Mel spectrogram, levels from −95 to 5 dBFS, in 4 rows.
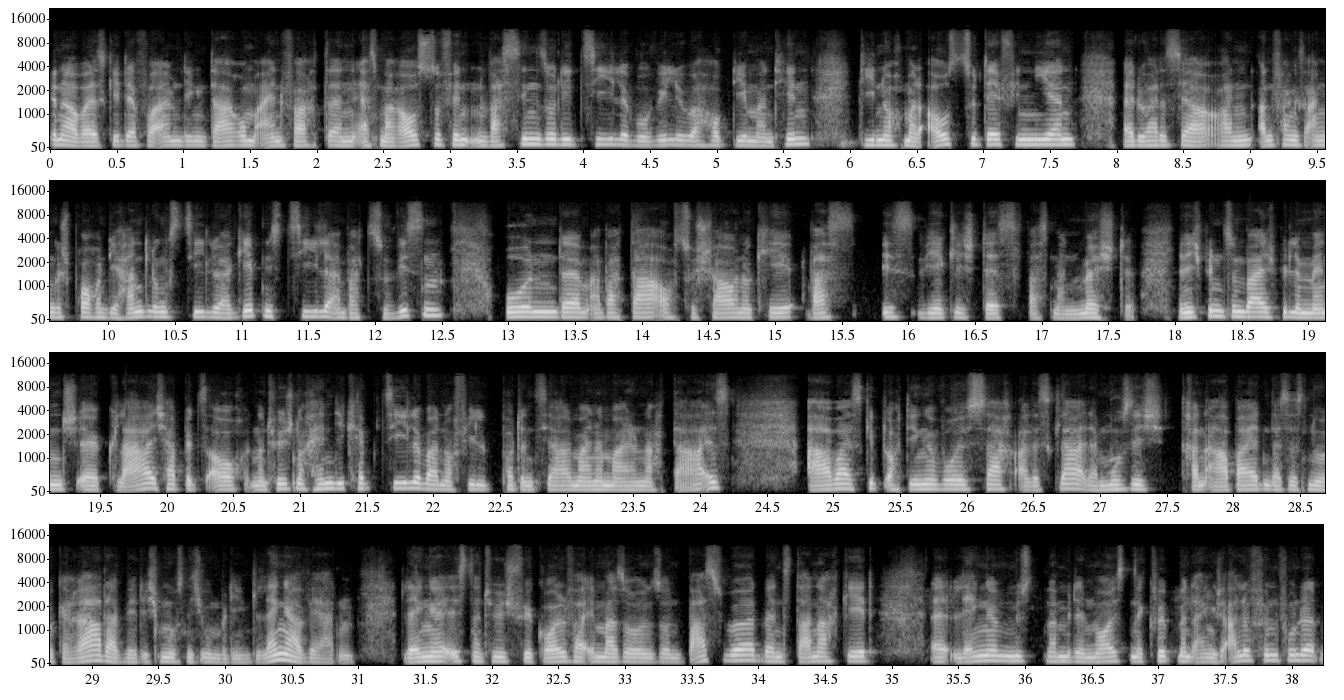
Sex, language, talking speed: male, German, 200 wpm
